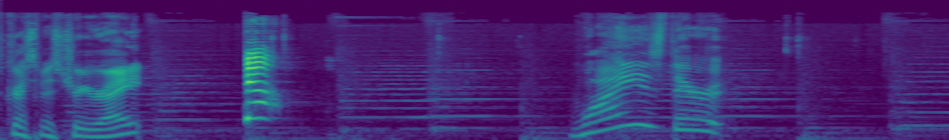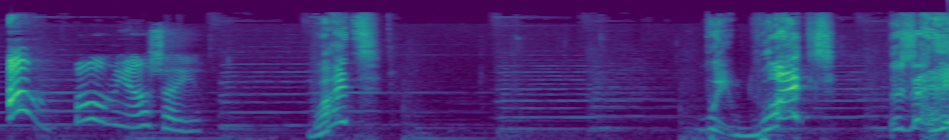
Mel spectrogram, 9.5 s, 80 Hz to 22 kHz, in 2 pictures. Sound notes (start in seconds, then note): 1.3 Tina chirps in affirmation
